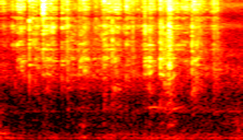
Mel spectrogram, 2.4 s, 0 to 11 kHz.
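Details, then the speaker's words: John Deere M tractor carburetor float (believed bronze or brass) shaken by hand after sitting outside 20+ years with the engine seized: light tinny clinks and a loose rattle inside, meaning water got in through a pinhole; new floats needed. "And so if you hear something inside, that means water's gotten in there or is currently in there. And we're going to need new floats for sure, because I guarantee there's a pinhole somewhere."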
